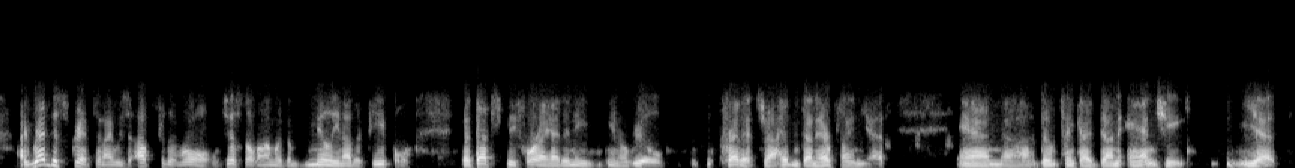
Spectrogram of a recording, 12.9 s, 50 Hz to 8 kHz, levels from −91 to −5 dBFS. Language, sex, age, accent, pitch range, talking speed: English, male, 50-69, American, 95-135 Hz, 190 wpm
